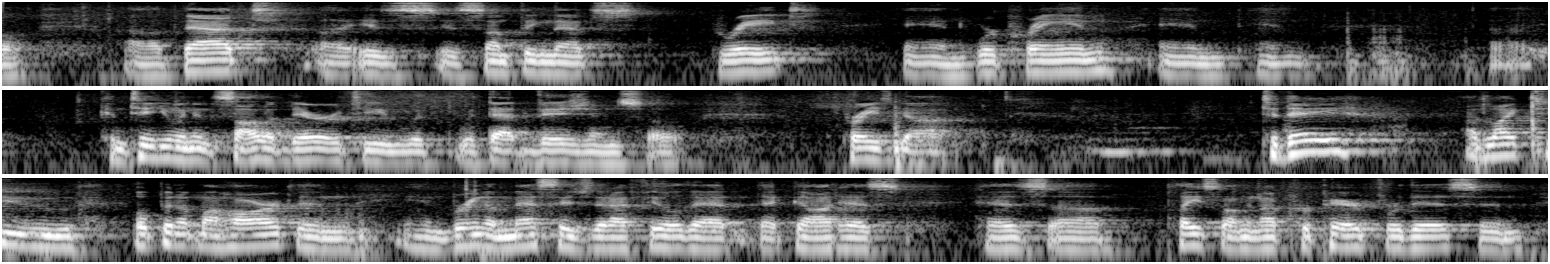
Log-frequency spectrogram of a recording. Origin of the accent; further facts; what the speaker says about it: New Braunfels, Texas, United States; I'm from New Braunfels. We live in New Braunfels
